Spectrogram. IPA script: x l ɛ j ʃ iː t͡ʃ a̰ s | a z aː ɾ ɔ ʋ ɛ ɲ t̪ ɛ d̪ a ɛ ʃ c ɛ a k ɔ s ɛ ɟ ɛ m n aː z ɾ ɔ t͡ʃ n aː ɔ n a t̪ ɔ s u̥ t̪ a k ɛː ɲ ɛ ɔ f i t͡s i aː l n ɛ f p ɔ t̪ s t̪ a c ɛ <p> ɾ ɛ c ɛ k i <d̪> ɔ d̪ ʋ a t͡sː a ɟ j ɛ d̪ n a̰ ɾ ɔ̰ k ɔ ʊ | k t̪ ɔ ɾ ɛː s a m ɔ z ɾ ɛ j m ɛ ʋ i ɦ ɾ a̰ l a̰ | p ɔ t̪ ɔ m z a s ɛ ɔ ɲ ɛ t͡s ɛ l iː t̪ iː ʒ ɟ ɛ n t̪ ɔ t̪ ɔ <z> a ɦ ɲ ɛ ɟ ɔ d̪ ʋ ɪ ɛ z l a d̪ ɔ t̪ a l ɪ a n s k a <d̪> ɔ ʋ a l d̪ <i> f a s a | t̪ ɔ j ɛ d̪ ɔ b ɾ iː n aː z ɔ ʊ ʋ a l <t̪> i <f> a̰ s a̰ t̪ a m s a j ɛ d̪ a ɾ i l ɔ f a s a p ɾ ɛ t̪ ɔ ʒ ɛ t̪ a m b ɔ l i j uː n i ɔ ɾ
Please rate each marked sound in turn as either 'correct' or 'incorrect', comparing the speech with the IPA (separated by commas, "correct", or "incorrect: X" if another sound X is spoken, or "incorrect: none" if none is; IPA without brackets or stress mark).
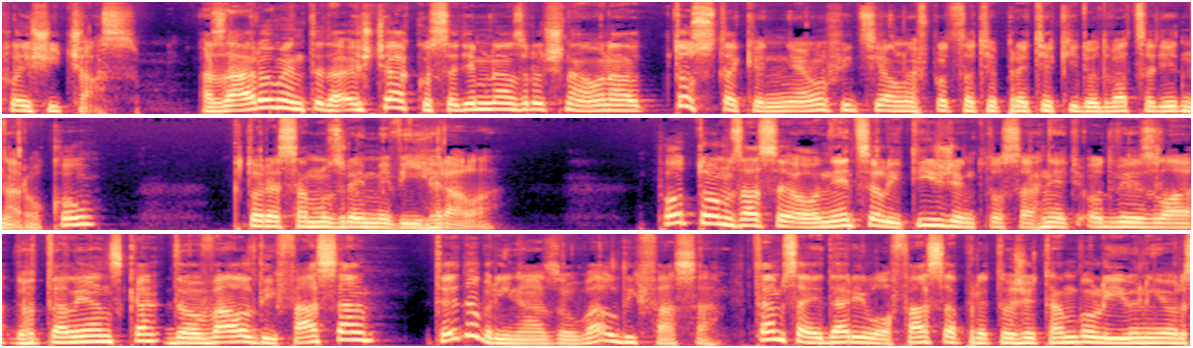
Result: correct, correct, incorrect: s, correct, correct, incorrect: d̪, correct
